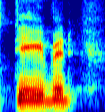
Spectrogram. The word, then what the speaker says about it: D4VD: This is the case against the pop star David Anthony Burke, better known as David, spelled with a 4.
